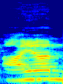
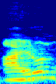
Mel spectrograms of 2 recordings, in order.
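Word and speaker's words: iron: ওই সাইডে যারা বসবাস করতেছে তারা কিন্তু এটাকে আয়ান বলে আয়ান আয়রন বলে না আয়ান আয়ান বললেও যে ভুল আয়রন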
